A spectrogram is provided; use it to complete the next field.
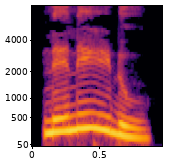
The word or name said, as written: ನೆನೆಯಿಡು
